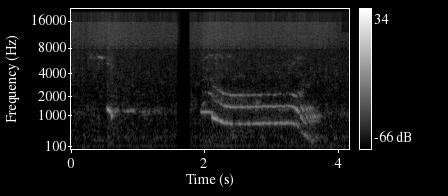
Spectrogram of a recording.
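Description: A dog whines to be let into a room, giving a short thin whimper and then a longer, sustained high wavering whine close by, with no talk.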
